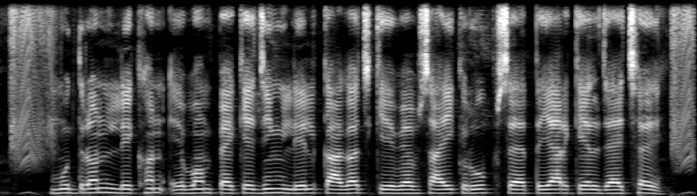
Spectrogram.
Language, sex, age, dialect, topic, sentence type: Maithili, male, 18-24, Eastern / Thethi, agriculture, statement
